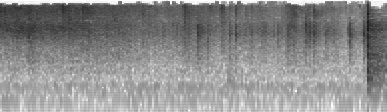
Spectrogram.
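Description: Grass-fed butter sizzles in a crepe pan with a close, steady crackle, followed by a sharp clack of a utensil near the end.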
